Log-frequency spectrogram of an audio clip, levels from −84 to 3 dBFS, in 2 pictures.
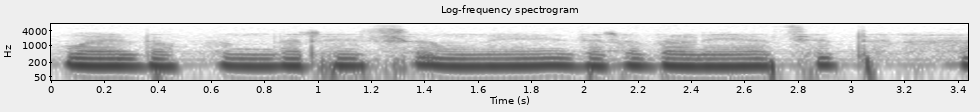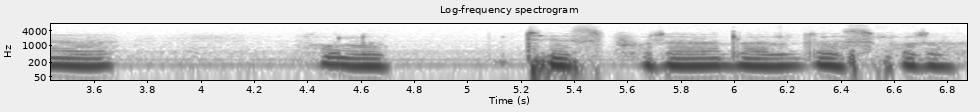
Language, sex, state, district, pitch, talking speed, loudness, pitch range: Bengali, male, West Bengal, Dakshin Dinajpur, 140 Hz, 115 wpm, -30 LUFS, 140-145 Hz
